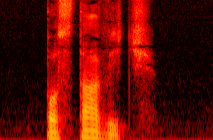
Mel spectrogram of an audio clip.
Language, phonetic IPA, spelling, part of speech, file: Polish, [pɔˈstavʲit͡ɕ], postawić, verb, Pl-postawić.ogg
